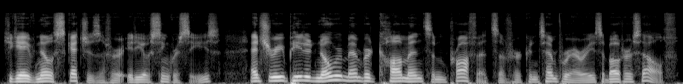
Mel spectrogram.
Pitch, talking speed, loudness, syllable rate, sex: 125 Hz, 175 wpm, -17 LUFS, 5.9 syllables/s, male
